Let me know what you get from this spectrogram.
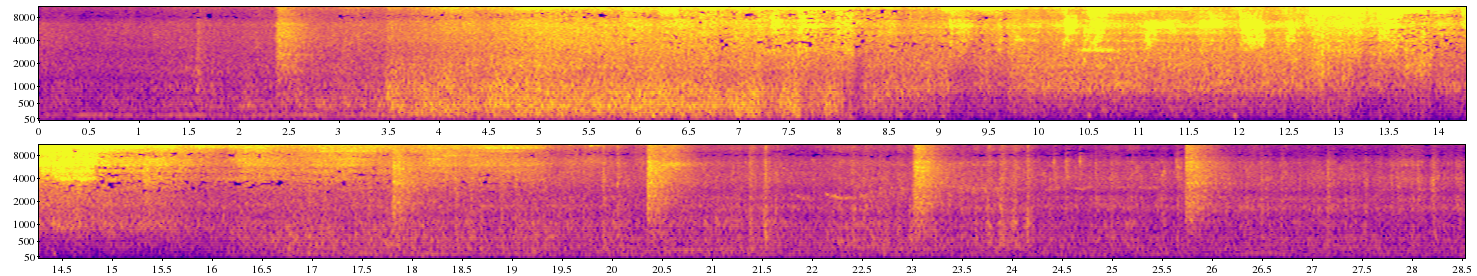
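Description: KTM ETS electric train passing through the station: a rising rush of wheels on rail that is loudest for about twelve seconds, with a high-pitched squeal from the running gear in its middle part. It then dies away to a low rumble as the train recedes.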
